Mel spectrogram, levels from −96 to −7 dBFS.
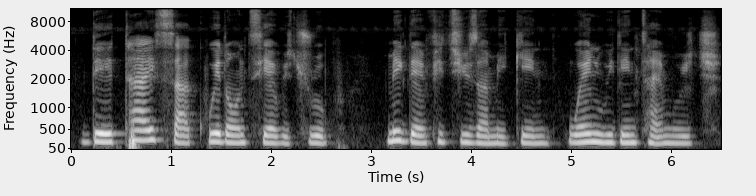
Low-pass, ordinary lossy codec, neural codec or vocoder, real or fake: none; none; none; real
